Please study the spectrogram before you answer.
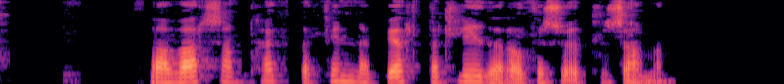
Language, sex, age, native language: Icelandic, female, 50-59, Icelandic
